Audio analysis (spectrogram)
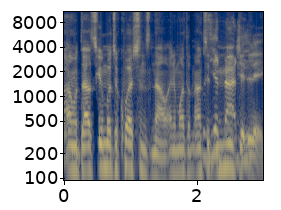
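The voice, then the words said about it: Imitates another person's voice. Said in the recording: “until I perfect my Schwarzenegger impression”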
